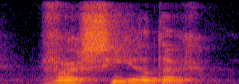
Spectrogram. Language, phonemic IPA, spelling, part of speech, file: Dutch, /vərˈsirdər/, versierder, noun, Nl-versierder.ogg
- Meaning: 1. a decorator 2. a male who smoothly picks up dates, such as a womanizer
